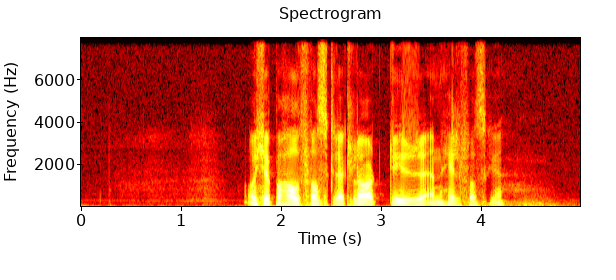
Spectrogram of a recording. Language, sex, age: Norwegian, male, 49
